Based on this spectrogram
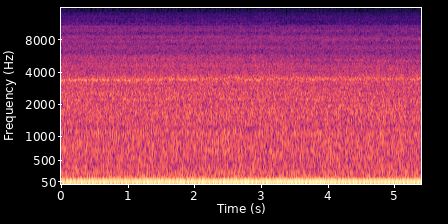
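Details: BMW F13 650i N63TU V8 first start after oil pump chain tension service, oil filter pre-filled: steady deep idle with even low burble, no knocks, ticks or rattles; normal idle.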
